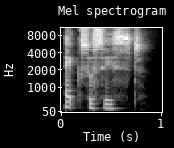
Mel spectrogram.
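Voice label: "exorcist", British English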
